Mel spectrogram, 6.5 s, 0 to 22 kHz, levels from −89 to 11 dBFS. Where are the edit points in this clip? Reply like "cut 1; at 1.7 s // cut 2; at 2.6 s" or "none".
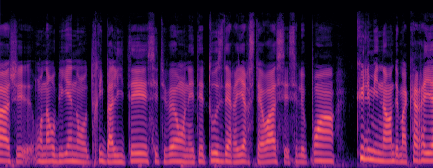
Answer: none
